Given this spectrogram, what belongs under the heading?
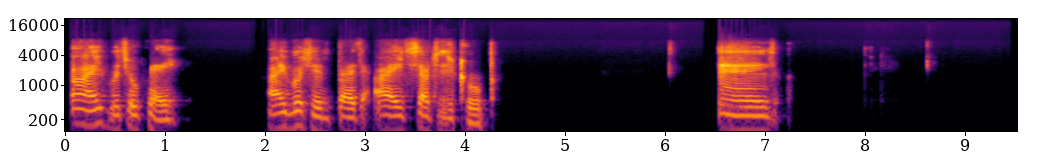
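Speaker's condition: Cerebral palsy; speech impairment

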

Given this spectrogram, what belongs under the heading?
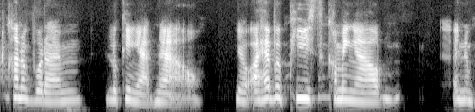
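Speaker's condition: Deafness, 99% hearing loss, severe

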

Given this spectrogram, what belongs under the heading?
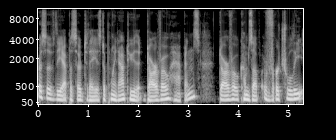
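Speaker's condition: No condition

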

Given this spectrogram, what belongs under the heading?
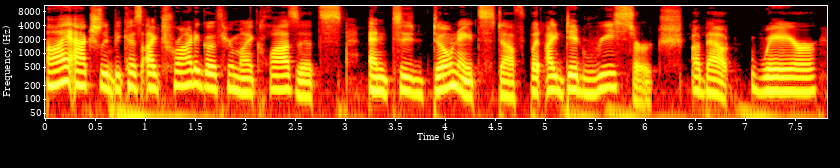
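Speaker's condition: No condition

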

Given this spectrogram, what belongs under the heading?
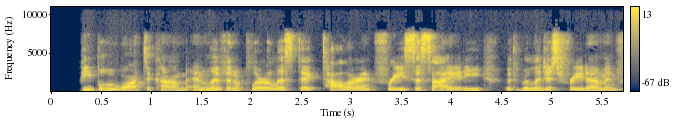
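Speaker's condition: No condition

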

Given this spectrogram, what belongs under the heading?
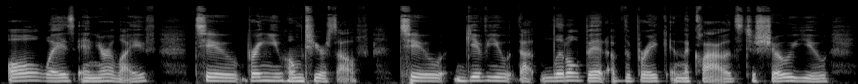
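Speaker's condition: No condition

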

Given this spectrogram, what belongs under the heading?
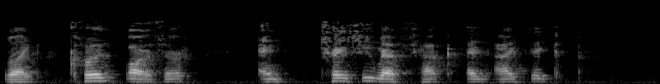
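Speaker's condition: Damaged voice box; limits meeting people

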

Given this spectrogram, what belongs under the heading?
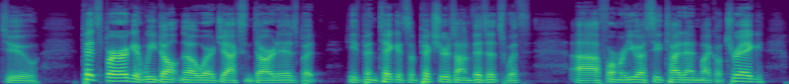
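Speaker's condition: No condition

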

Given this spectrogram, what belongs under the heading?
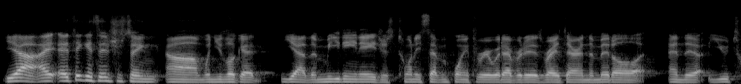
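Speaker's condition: No condition

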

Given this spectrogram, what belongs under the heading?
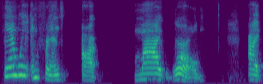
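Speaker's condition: Aphasia after stroke; stroke nine days after giving birth, three-week coma, three months in hospital, dominant right side paralyzed; attends aphasia classes at Stroke Comeback Center; initially could not talk, only made sounds, pointed to pictures to communicate

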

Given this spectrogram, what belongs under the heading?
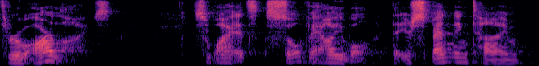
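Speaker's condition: No condition

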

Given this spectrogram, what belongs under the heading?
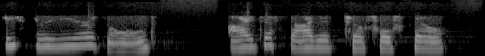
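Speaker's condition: ALS; about three years since onset, two since diagnosis, can no longer transfer self

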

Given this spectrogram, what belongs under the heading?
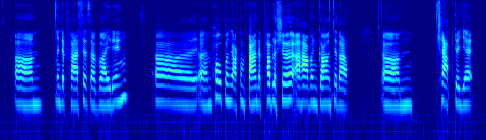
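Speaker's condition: Profound deafness; feedback over hearing aids

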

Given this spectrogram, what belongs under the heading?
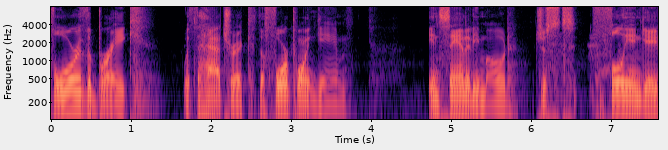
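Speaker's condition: No condition

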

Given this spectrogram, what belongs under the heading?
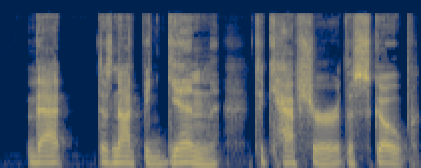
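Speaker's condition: No condition

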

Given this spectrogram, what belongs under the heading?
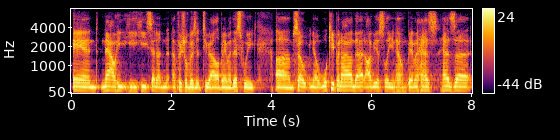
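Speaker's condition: No condition

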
